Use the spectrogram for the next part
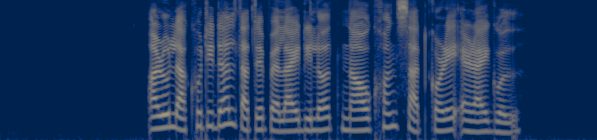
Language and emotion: Assamese, neutral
